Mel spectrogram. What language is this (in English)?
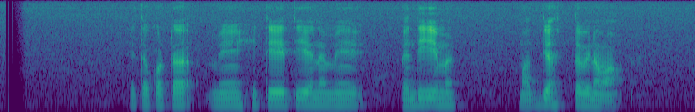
Sinhala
